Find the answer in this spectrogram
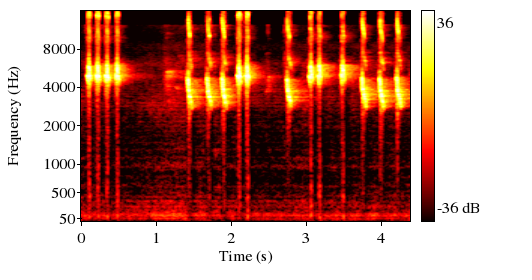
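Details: Konin song used to stir other birds: clusters of piercing high chips alternating with downward-sliding notes, delivered in fast rhythmic runs with brief gaps, over a quiet low hum.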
